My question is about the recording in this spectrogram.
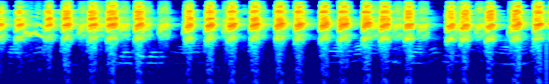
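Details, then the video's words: Sooty-headed bulbul, used for luring its own kind and for training songbirds. Rasping, squawky notes repeated steadily at about two per second throughout, with faint lower tones between them. "BURUNG KUTILANG untuk ocehan mantab"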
